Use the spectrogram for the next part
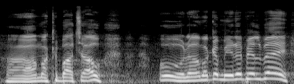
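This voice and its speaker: An actor playing a frightened village man who haltingly recounts a night of terror in a horror audio story. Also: high-pitched, sing-song, darkish tone. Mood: terrified. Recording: long hall-like reverb.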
